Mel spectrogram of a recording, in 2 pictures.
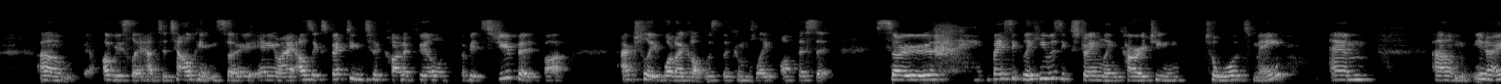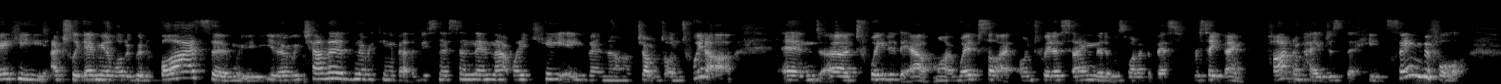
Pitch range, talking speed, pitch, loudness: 195-250 Hz, 190 wpm, 215 Hz, -28 LUFS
